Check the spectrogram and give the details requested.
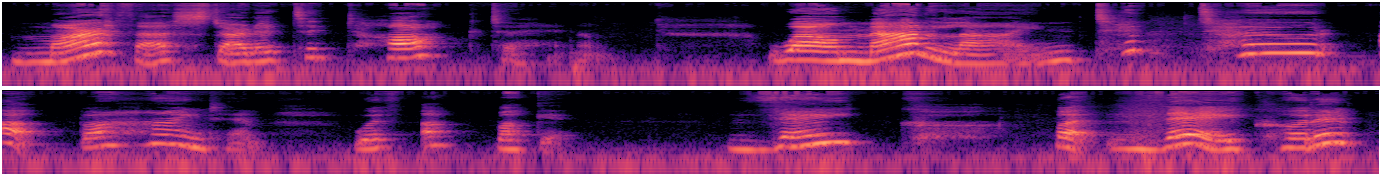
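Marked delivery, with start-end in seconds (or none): none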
